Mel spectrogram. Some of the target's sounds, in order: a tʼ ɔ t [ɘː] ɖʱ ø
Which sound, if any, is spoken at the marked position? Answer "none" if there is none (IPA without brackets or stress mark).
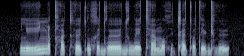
eː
